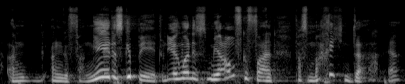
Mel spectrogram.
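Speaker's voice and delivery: normal talking voice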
